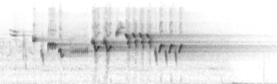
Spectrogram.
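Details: Loud varied nightingale phrase: whistled slurs, quick chirps and a series of short downward-sweeping notes, fading into softer twitters at the end.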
